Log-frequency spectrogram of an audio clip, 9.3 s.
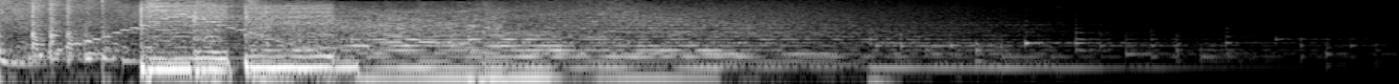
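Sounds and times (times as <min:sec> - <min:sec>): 
news sting with synth pad: 0:00.8 - 0:07.4.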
